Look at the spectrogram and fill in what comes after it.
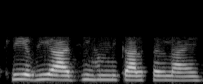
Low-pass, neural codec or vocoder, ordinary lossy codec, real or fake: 3.6 kHz; none; none; real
